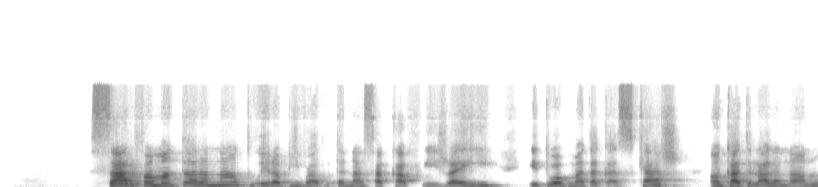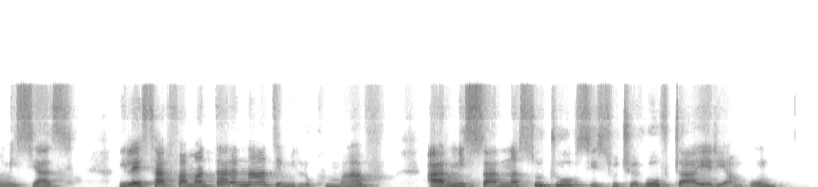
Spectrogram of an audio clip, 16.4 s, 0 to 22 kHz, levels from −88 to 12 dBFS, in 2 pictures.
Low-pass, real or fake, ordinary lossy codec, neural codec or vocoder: 10.8 kHz; fake; Opus, 16 kbps; codec, 24 kHz, 0.9 kbps, DualCodec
